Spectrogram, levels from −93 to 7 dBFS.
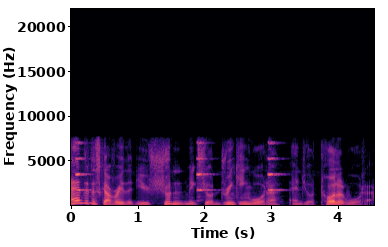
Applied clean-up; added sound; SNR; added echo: none; Bowed string instrument; 4 dB; none.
